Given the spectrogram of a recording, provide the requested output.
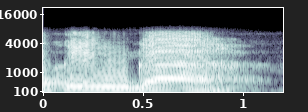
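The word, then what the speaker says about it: क्लीं: ही मात्रा और बिंदी, उसका उच्चारण होगा क्लीन गा, गा की ध्वनि निकलेगी पीछे।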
